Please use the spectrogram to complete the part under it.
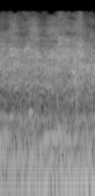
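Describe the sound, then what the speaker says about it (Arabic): Lovebirds call in an animal and bird shop in Baghdad, a dense, noisy chatter of many birds close by with a brief sharper chirp. "انواع طيور الحب"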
